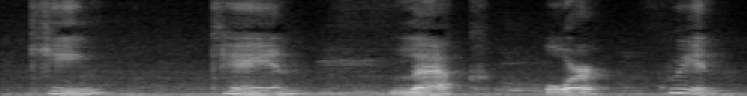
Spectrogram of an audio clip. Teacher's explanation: The K is made by stopping the air with the back of your tongue and your throat. The K is a voiceless sound. It has a voice counterpart, the consonant sound G. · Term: consonant sound K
